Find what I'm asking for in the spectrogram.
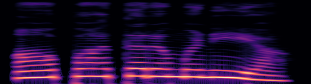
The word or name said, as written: ಆಪಾತರಮಣೀಯ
